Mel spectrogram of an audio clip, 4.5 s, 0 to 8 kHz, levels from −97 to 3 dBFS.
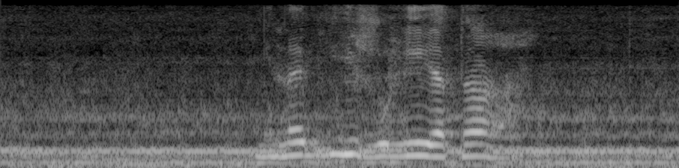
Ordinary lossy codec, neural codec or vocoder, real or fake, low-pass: MP3, 48 kbps; codec, 16 kHz, 4 kbps, FreqCodec, larger model; fake; 7.2 kHz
